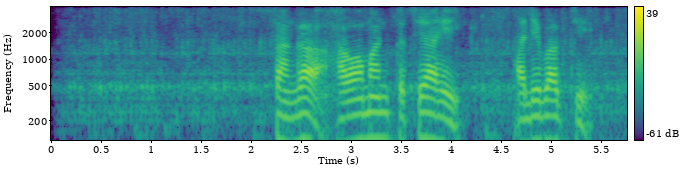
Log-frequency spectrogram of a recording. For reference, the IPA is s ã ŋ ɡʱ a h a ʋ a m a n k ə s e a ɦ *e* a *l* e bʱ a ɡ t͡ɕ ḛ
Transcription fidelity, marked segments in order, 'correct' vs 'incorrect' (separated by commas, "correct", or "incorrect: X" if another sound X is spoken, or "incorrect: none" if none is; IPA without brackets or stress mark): correct, correct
